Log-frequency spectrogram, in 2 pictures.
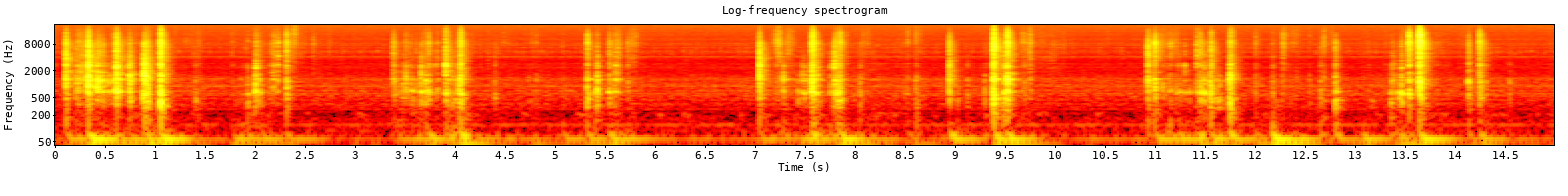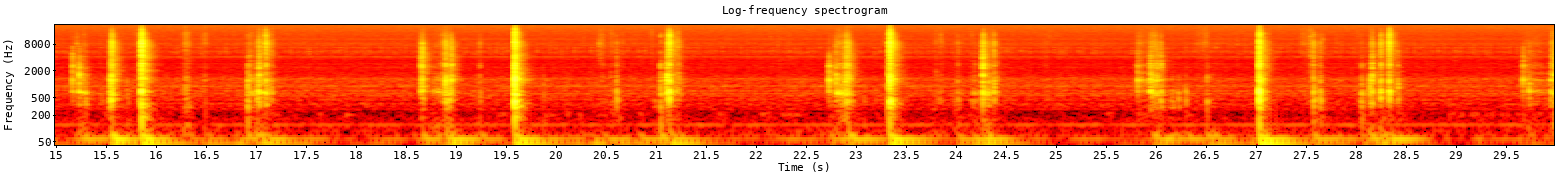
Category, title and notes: Sound effects > Objects / House appliances
PLASHndl-Blue Snowball Microphone Sandwich Box, Open, Close Nicholas Judy TDC
A sandwich box opening and closing.
Blue-brand, Blue-Snowball, close, foley, open, sandwich-box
